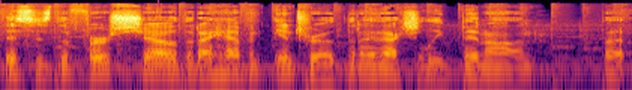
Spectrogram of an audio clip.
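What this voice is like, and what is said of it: Voice congested from a cold. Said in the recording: “I have a cold. ... Ouch, that sounds tough.”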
